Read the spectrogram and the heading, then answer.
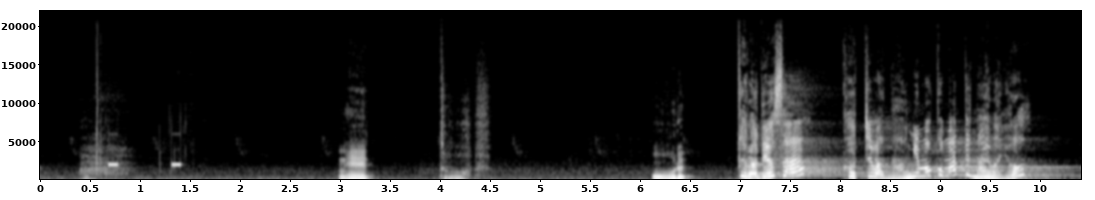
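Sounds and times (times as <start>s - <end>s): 
phone email notification beeps: 0.7s - 1.5s
speech: 3.0s - 3.4s, 4.0s - 4.6s, 6.1s - 7.6s, 8.2s - 10.0s.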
